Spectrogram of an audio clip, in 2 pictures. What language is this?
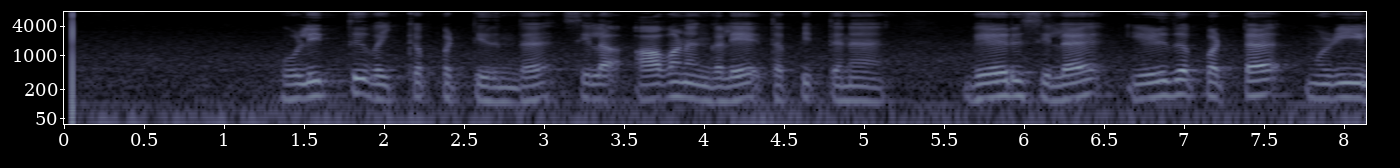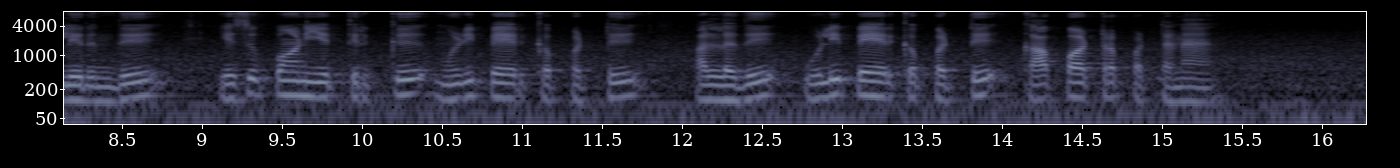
Tamil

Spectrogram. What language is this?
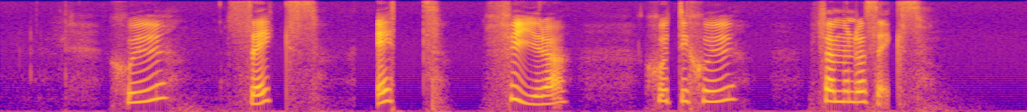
Swedish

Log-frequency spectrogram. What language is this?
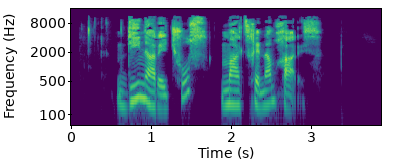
Georgian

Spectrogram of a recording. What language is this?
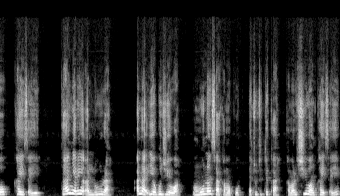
Hausa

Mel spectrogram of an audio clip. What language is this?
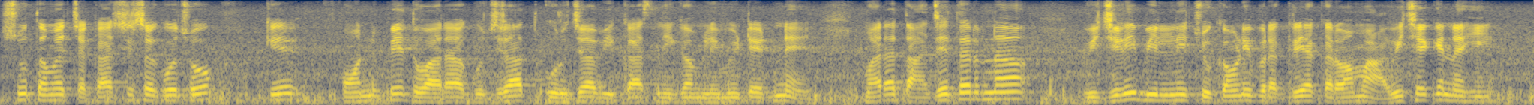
Gujarati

